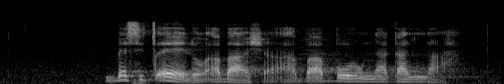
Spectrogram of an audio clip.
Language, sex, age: Zulu, male, 19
